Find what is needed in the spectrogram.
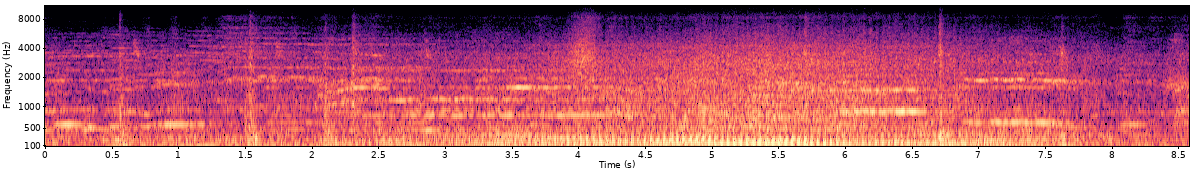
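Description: Background music, with a passing vehicle under it: a low rumble that swells up from about three seconds in, peaks in the middle and fades away near the end.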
